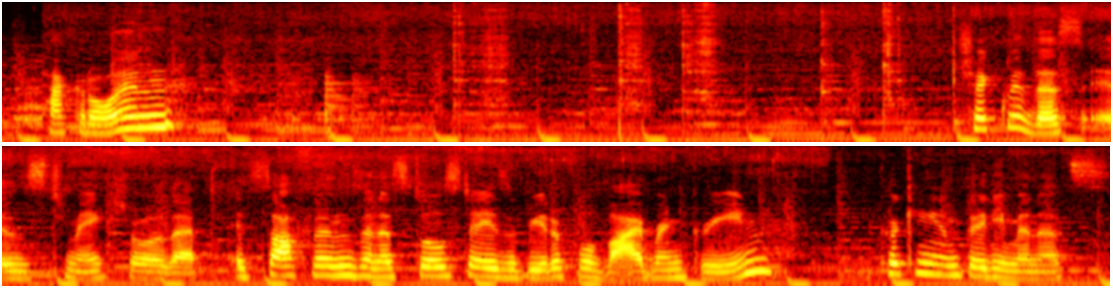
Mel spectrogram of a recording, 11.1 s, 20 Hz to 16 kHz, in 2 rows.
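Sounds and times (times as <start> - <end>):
leeks sizzling in a pan: 0.0 - 11.0
soft music beat: 0.0 - 11.0
knife scraping stone board: 1.6 - 3.6.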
